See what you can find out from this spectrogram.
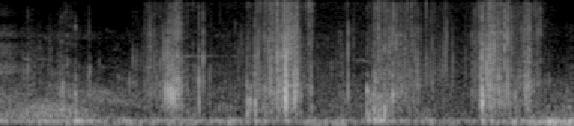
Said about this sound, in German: verrückt wirst, weil deine Schuhe dieses Geräusch machen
